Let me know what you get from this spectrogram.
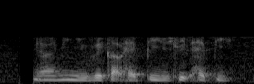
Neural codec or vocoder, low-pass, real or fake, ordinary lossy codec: none; 3.6 kHz; real; none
